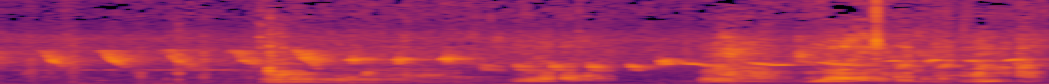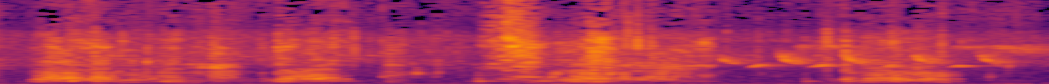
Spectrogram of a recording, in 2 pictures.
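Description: Animal sounds: a bird giving quick high falling chirps, about three a second, near the start and again near the end, and in between a string of rough, noisy animal calls, each lasting about a second.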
